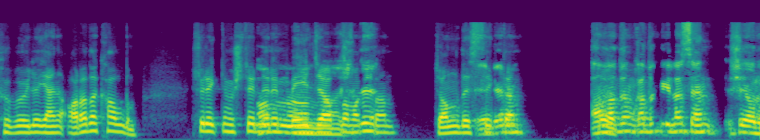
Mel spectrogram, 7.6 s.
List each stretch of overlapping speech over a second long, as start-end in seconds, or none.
2.6-3.8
